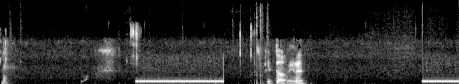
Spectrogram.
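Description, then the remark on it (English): A telephone ringing tone for a call to someone's mom sounds as two long, steady, mid-pitched buzzing bursts separated by a pause, with a short stretch of voices and clatter in the gap between them. “Oh, I'm calling the mom right now?”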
